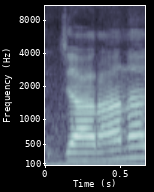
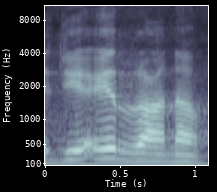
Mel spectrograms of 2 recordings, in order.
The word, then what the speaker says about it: جعرانہ: آپ جیرانہ تشریف لائے، جسے عام طور پہ جارانہ کہتے ہیں، لیکن صحیح تلفظ ہے جعرانہ۔ تو جعرانہ جسے عرف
